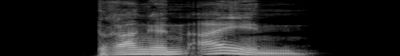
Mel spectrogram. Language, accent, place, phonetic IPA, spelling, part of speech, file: German, Germany, Berlin, [ˌdʁaŋən ˈaɪ̯n], drangen ein, verb, De-drangen ein.ogg
- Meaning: first/third-person plural preterite of eindringen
